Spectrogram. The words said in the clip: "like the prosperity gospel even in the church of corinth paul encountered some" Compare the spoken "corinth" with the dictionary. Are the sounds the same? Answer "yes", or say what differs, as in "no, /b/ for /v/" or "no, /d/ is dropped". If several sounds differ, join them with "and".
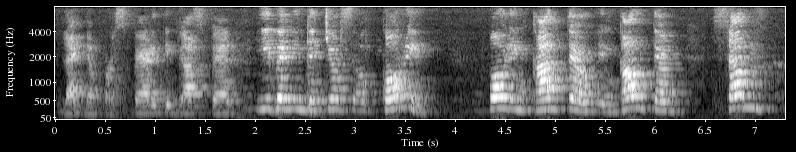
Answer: no, /t/ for /θ/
